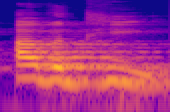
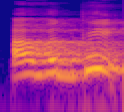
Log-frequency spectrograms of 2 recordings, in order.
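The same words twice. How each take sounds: First: अवधि with the final i held long, as अवधी; long vowel demo. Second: अवधि high and louder with a short final i; short vowel demo. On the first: Teacher contrasting the second word, long-vowel demo of अवधि. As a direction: lengthen the last vowel of अवधि to ee. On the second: Teacher reading a word pair, high short-vowel demo of अवधि. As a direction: end अवधि on a quick, short i. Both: Shown as a demonstration. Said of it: "वर्तनी में केवल ह्रस्व दीर्घ स्वर का".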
